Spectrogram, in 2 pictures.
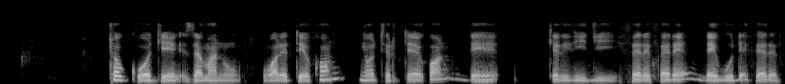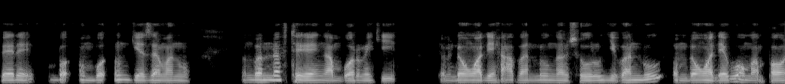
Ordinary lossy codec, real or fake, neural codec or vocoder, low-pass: MP3, 48 kbps; fake; codec, 24 kHz, 0.9 kbps, WavTokenizer, medium speech release version 2; 7.2 kHz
